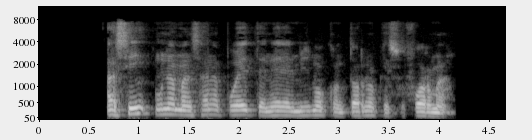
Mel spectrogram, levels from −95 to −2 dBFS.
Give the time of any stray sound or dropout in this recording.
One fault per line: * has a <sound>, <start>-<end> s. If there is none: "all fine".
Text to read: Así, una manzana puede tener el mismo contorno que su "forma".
all fine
